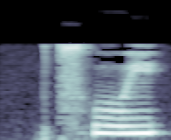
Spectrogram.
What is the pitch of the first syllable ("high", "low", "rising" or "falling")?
low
